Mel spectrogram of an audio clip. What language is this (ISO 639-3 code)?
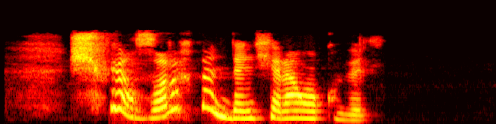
kab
